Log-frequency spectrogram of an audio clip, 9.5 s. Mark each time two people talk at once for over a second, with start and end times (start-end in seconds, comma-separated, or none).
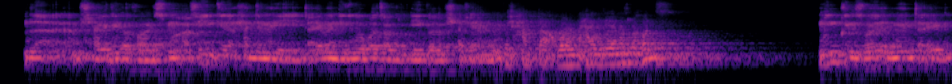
none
